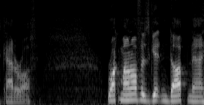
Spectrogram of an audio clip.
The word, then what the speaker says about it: Kadyrov: I used to say Kadyrov, but it's Kadyrov.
